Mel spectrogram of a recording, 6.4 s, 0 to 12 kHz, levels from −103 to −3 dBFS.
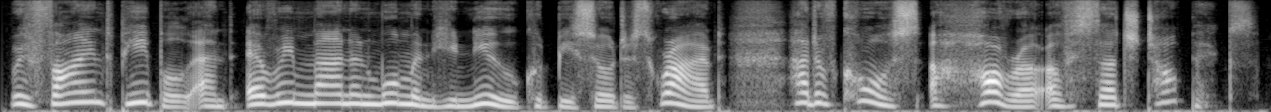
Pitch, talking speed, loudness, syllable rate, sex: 230 Hz, 180 wpm, -20 LUFS, 5.5 syllables/s, female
